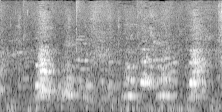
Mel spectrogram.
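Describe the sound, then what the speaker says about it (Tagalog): Dogs barking downstairs, with about three short bursts of barks spread over a couple of seconds, moderately distant over a low background hum. "Ingay po ng mga aso sa baba, guys."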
